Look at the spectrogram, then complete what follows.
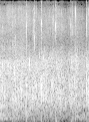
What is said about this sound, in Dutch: Bedankt. dat we haar ongelooflijk applaus geven.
